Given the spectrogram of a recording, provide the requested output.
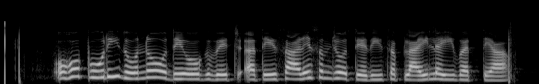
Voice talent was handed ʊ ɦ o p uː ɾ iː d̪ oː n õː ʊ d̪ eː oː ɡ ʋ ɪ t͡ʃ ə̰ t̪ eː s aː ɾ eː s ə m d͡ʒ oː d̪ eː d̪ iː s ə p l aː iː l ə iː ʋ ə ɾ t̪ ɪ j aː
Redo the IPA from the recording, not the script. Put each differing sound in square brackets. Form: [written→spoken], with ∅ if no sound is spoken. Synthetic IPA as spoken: ʊ ɦ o p uː ɾ iː d̪ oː n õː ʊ d̪ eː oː ɡ ʋ ɪ t͡ʃ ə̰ t̪ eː s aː ɾ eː s ə m d͡ʒ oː [d̪→t̪] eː d̪ iː s ə p l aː iː l ə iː ʋ ə ɾ t̪ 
